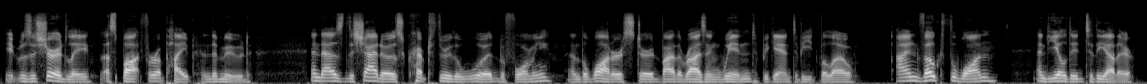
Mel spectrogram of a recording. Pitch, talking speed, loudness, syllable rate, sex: 130 Hz, 220 wpm, -19 LUFS, 6.0 syllables/s, male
